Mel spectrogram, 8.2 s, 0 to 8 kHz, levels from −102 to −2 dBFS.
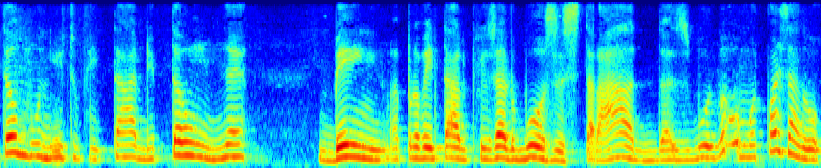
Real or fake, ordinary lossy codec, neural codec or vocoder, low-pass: fake; none; codec, 24 kHz, 0.9 kbps, WavTokenizer, medium speech release version 2; 7.2 kHz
